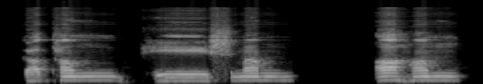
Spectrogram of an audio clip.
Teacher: there anuswara will be ma, because bha is there, bhishma. So bha belongs to pavarga.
